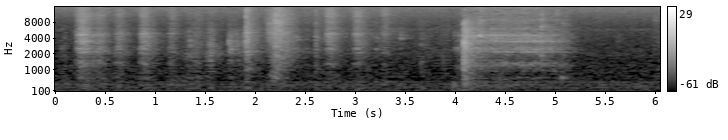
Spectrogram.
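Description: Faint crunching as a mouthful of mofongo with crispy fried pork belly (chicharrón) is chewed: a run of irregular crisp crackles over the first couple of seconds, then a breath out through the nose about four seconds in.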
